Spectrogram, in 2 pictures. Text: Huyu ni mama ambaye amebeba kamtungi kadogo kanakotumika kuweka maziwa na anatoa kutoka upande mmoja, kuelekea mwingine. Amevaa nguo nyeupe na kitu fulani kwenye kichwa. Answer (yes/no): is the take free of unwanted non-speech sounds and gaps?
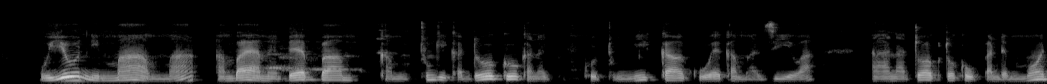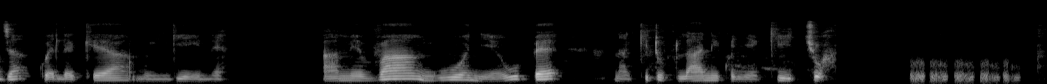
no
